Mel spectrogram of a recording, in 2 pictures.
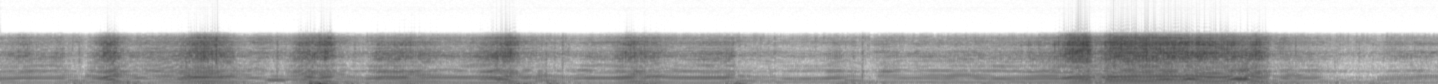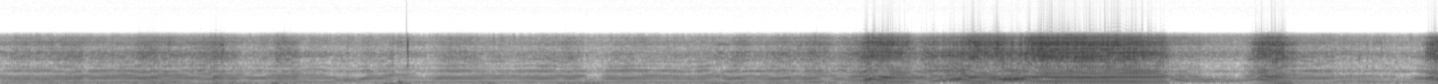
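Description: Race ATV engine revving up and falling off again and again as the throttle is worked through the turns and straights of a motocross track. The longest hard pulls come about ten seconds in and again from about twenty-three seconds in.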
